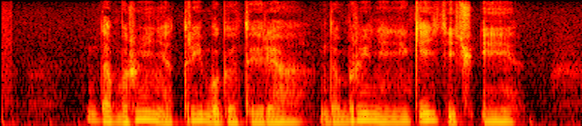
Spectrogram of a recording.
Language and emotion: Russian, sad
